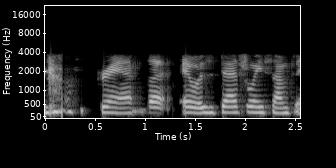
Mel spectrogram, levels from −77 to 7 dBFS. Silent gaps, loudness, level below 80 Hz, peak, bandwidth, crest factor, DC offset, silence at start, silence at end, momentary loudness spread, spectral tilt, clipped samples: none; -18 LUFS; -58 dBFS; -4 dBFS; 4 kHz; 14 dB; under 0.1%; 0 s; 0 s; 3 LU; -9.5 dB/octave; under 0.1%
